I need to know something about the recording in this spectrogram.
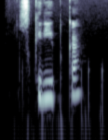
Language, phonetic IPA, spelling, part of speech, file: Russian, [ˈskrʲipkə], скрипка, noun, Ru-скрипка.ogg
- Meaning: violin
